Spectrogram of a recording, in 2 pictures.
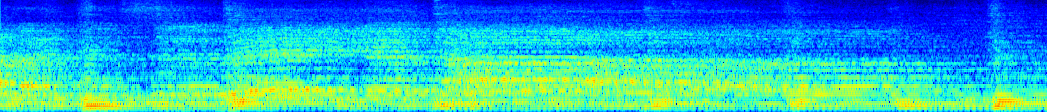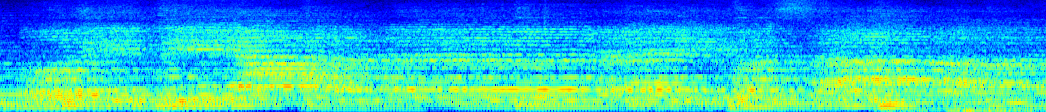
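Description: A mixed group of young men and women singing a gospel hymn together in unison over strummed acoustic guitars.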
